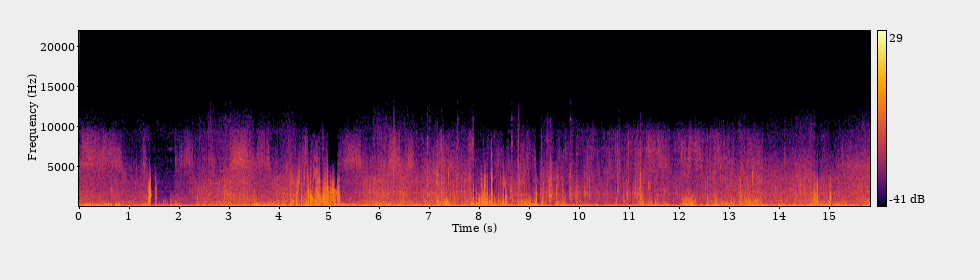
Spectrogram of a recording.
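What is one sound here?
Wind rushes loudly past a fast-moving rider.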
